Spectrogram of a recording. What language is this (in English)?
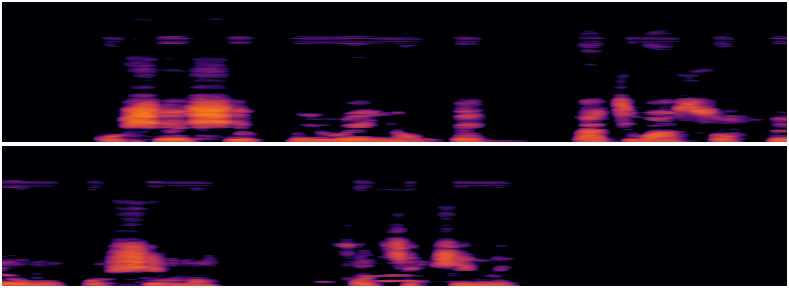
Yoruba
